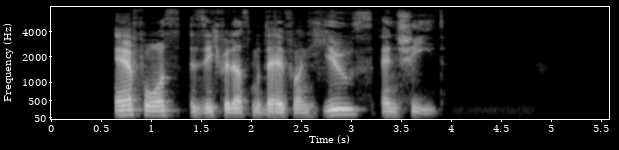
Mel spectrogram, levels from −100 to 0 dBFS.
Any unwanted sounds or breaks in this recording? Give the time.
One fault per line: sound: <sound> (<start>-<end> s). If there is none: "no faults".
no faults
